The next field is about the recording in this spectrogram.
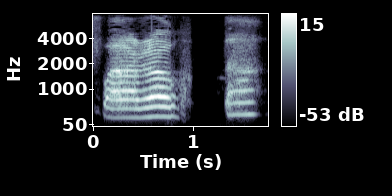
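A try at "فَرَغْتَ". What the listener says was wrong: Well done. MashaAllah. Very well read.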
